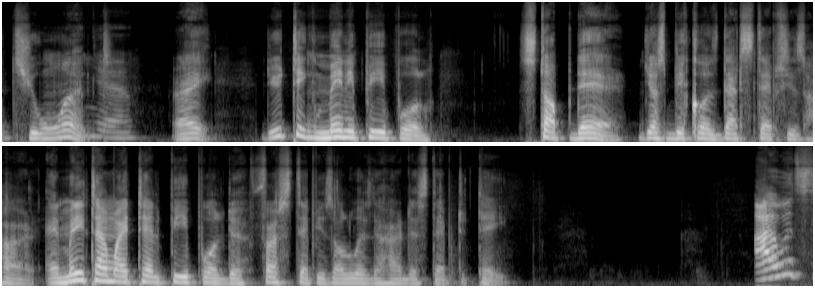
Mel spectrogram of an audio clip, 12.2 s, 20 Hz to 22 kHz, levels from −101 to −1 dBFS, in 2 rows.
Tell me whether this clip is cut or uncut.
uncut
